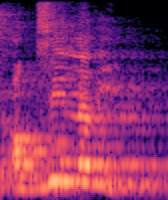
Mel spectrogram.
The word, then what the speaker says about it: auxiliary: It's auxiliary. Pronounce auxiliary one more time.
